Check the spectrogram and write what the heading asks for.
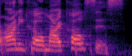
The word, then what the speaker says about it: onychomycosis: You're going to remember this by the way it's pronounced. So here, this is what we came up with. Oh my God, sis, you have a fungus. So onychomy, oh my, cosis.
